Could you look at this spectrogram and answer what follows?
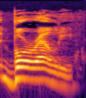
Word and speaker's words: Borelli: we have Jake Borelli on right now that Borrelli is it is it is that am i pronouncing it right yeah yeah is that Italian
